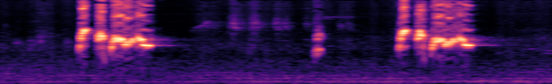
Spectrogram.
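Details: Caged red-whiskered bulbul showing its song phrasing in the "shaking bottle" style: two bright, quick warbled phrases about two seconds apart, each ending in a short clear note, with a faint single note between them.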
